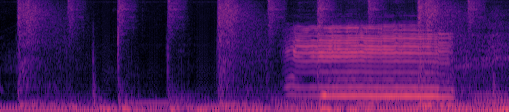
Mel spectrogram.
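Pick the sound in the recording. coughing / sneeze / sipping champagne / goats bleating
goats bleating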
